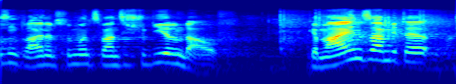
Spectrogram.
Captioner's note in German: Beifall bei der CDU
